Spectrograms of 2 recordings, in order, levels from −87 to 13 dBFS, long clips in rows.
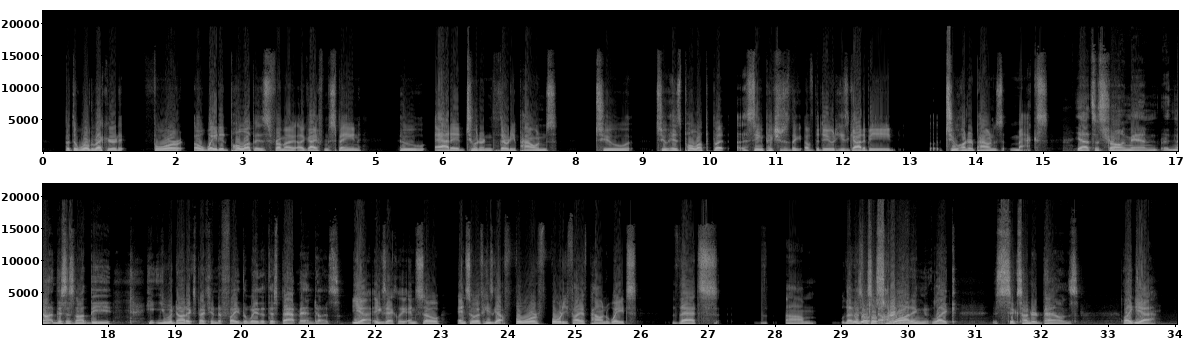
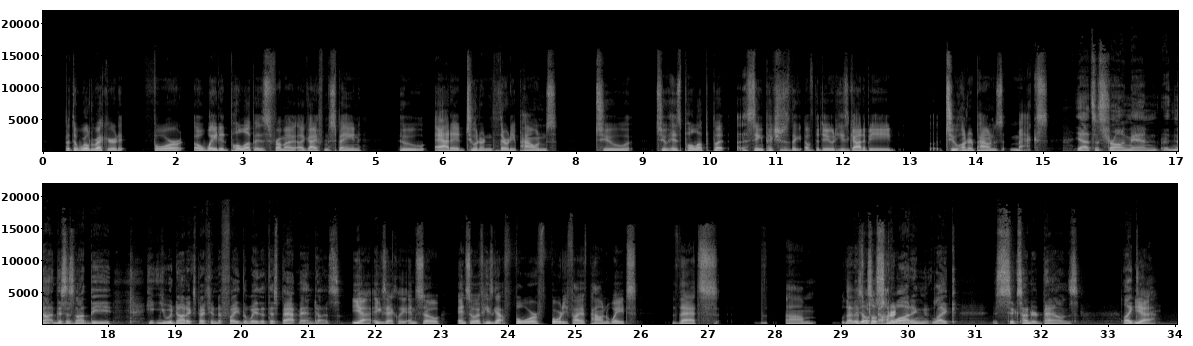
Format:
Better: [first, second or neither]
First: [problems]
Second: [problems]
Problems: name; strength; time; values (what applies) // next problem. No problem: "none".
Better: second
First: distortion; slight; 6% of the sound clipped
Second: none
